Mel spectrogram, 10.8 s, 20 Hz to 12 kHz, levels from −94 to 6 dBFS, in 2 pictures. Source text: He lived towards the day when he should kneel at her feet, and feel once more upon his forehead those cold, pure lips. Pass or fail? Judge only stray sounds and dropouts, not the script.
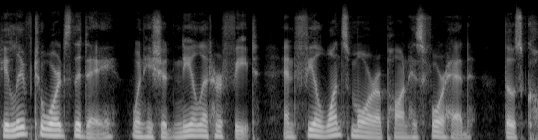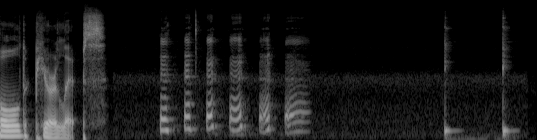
fail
